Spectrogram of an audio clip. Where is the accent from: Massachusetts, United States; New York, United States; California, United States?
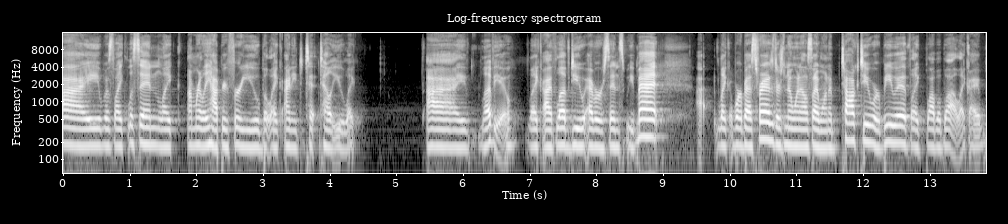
Massachusetts, United States; Framingham; I've never even been there, and I'm literally from Framingham, Massachusetts.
